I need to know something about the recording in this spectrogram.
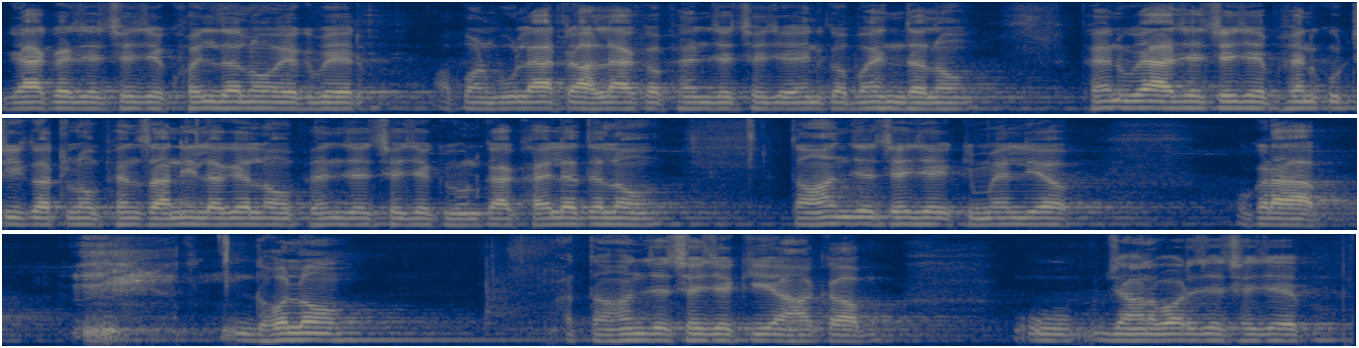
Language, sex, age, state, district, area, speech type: Maithili, male, 30-45, Bihar, Darbhanga, urban, spontaneous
